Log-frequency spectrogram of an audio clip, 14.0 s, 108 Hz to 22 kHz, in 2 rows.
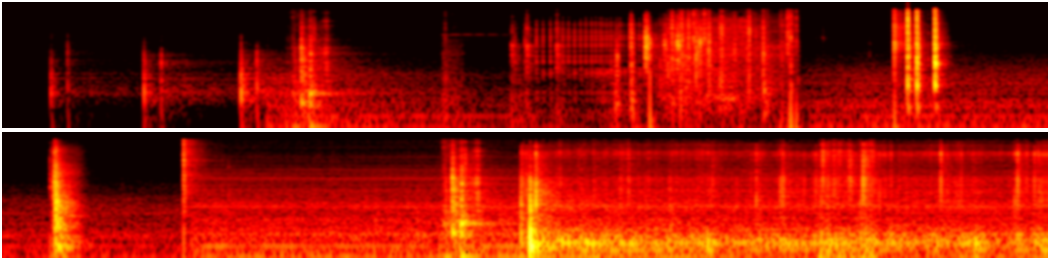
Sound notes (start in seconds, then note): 1.6 footsteps; 3.4 record player creaking; 5.9 clicking; 10.5 static crackling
